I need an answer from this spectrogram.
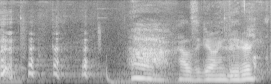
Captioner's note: laughs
